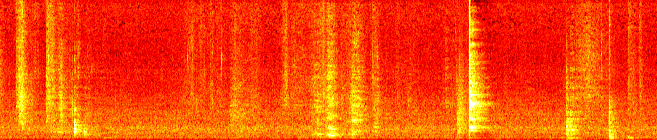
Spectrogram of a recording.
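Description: Chicken set into a pot of salt for steaming, heard as sparse faint clinks and scrapes of pot and utensils with soft rustling between, in a quiet kitchen.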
